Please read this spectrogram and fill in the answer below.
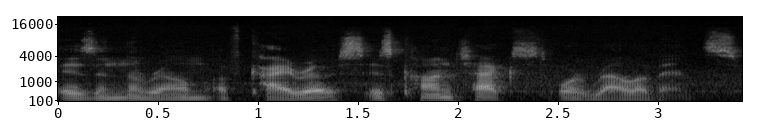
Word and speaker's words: Kairos: if most of us don't know how to pronounce this word. So let's all say it. Kairos.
